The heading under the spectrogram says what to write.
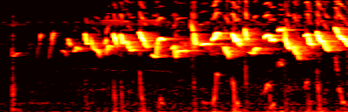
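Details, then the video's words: Lombok yellow oriole in full song, a rapid continuous stream of high, varied whistled sweeps and chattering notes that build quickly after a few soft opening clicks, with no background noise. "Kicau Kecial Kuning Lombok"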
